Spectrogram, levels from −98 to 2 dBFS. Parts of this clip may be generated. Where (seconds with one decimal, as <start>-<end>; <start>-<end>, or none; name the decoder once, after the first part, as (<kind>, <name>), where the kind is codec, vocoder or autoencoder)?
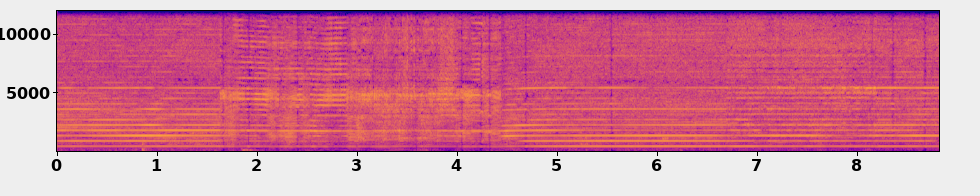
3.0-4.0 (codec, SNAC); 6.7-8.2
